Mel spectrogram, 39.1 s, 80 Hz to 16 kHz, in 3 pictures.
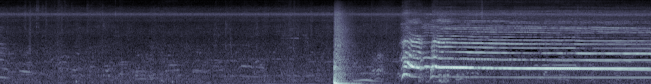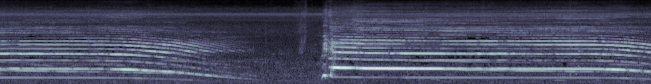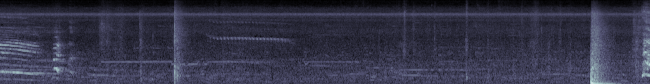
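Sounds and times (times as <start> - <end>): insects chirping drone: 2.0 - 39.0.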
